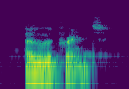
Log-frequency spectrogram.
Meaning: An addition of new text on a previously printed stamp, usually to add a surcharge or change the face value
- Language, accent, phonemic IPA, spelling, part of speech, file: English, Southern England, /ˈəʊvə(ɹ)ˌpɹɪnt/, overprint, noun, LL-Q1860 (eng)-overprint.wav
